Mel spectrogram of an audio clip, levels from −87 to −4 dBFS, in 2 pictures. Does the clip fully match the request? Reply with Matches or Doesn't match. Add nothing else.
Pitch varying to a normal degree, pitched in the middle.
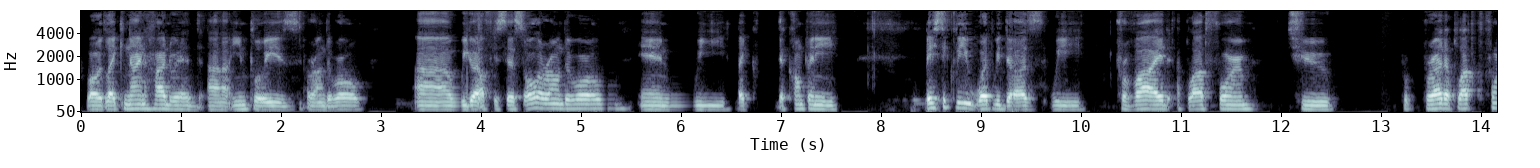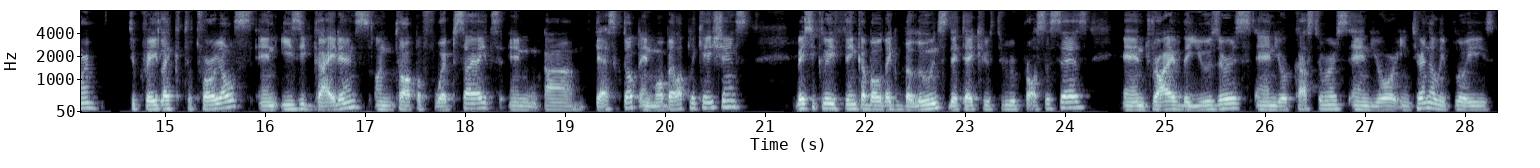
Doesn't match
